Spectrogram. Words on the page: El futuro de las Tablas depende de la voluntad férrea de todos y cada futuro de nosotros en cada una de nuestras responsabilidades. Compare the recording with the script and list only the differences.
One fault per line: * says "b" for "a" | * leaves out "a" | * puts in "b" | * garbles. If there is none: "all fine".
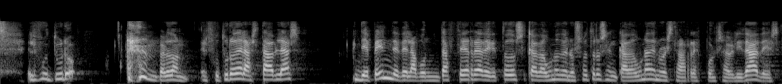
* says "uno" for "futuro"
